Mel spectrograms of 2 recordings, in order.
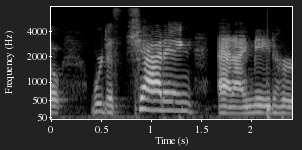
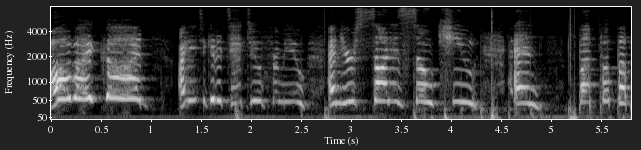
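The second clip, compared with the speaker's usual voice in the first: high, thrilled, excited screaming gush; 6 dB louder than usual.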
